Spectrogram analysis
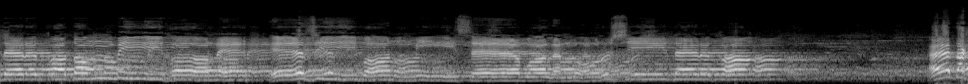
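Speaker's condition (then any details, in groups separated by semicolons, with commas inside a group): No condition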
